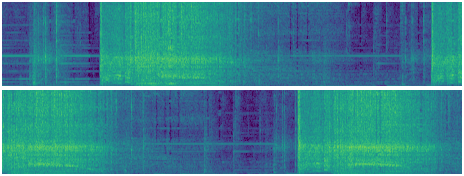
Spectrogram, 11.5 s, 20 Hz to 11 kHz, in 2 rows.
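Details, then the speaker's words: 2015 Audi TTS rollover salvage with deployed airbags: engine cranks, catches and revs briefly, then dies within seconds, three times; owner suspects something, possibly airbag deployment, shuts it off. "We obviously have some sort of issue preventing it from running, but it starts. It started 5 times, in fact."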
